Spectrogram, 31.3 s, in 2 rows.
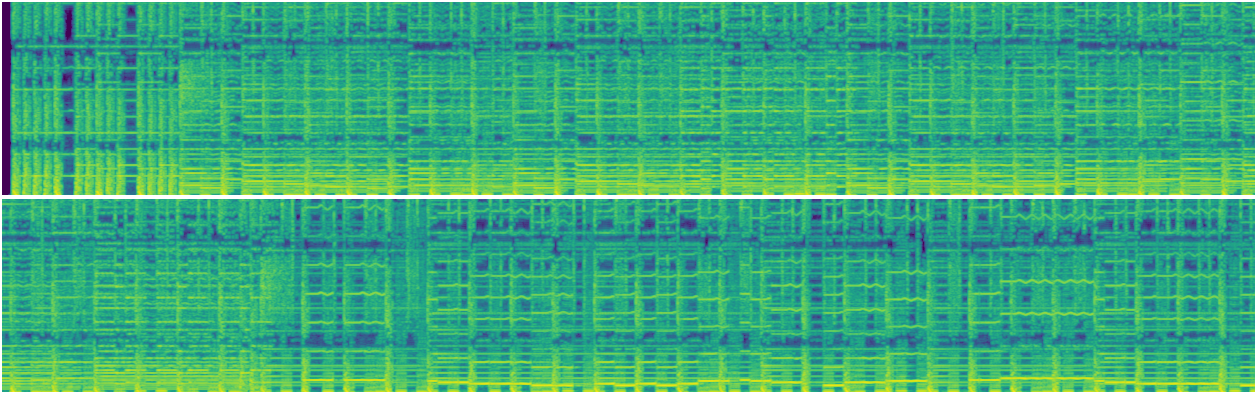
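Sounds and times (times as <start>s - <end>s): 
8-bit mobile phone ringtone music: 0.2s - 31.3s.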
